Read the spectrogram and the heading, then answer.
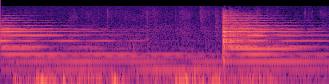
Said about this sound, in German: Am Sonntag rufen die Glocken der nahegelegenen Kirche von Villa da Bispo zum Gottesdienst. Eine sehenswerte alte Kirche mit bemalten Wandfliesen vom Boden bis zur hohen Decke.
